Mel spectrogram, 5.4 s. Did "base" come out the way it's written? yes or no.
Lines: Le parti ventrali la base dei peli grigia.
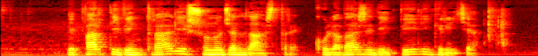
yes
